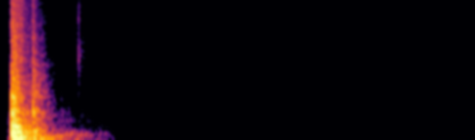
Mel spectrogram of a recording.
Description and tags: Varied hits on materials in my basement - cardboard boxes, a treadmill, wooden table, etc...most of the sounds from this pack were extracted from a recording of me striking said objects with my palm.
Because of proximity effect, I found some of these to be useful for the sound of an object hitting the ground.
